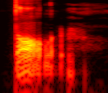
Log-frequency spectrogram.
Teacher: the A softens to an unstressed vowel sound, and becomes doll, instead of doll-ar.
